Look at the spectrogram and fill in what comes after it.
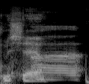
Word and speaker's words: Michel: So, I like Sony Michel. Michelle, however you pronounce his name. – It's Michelle.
